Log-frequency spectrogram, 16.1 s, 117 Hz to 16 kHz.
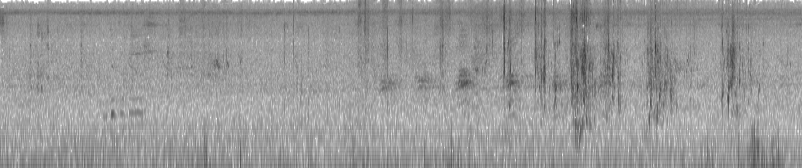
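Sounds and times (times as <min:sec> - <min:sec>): low steady rumble: 0:00.0 - 0:16.0
water sloshing and splashing: 0:07.2 - 0:16.0
harsh bird calls: 0:07.5 - 0:15.9.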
